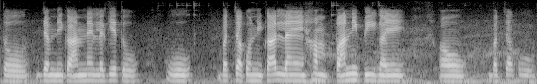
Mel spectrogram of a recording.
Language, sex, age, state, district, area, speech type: Hindi, female, 60+, Uttar Pradesh, Lucknow, rural, spontaneous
